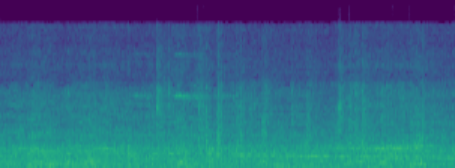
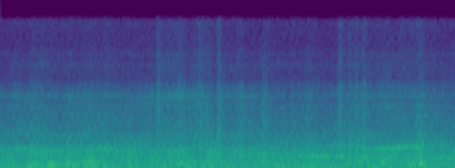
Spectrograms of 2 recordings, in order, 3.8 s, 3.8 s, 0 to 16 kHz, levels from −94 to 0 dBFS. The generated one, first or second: second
